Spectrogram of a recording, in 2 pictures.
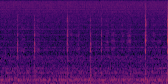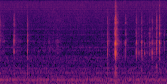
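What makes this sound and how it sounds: Long manicured nails tap and scratch a small, hollow, hand-sized white-and-black printed cardboard Givenchy Gentleman fragrance box held in the fingers. The result is quiet, scattered short dry clicks and light scratches with a bright edge and almost no ring, over a steady low hum.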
